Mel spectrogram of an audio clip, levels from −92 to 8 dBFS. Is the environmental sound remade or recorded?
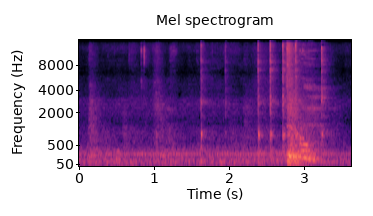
recorded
